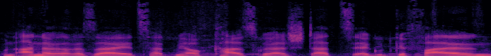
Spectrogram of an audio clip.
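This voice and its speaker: A man at a moderate pace, medium in pitch, with monotone, flat intonation and noticeable background noise. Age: 20s. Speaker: engineering student. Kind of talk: interview.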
